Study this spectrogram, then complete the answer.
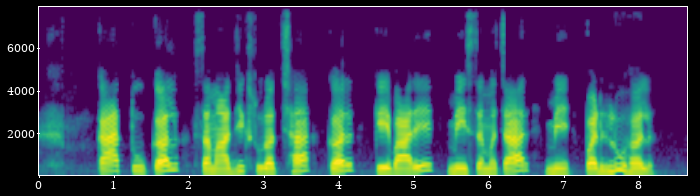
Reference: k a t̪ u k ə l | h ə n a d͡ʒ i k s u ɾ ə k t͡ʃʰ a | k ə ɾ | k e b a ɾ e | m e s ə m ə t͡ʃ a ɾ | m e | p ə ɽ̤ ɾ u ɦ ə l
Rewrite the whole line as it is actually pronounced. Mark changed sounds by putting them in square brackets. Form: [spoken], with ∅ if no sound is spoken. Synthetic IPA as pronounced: k a t̪ u k ə l | [s] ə [m] a d͡ʒ i k s u ɾ ə k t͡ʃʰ a | k ə ɾ | k e b a ɾ e | m e s ə m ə t͡ʃ a ɾ | m e | p ə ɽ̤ [l] u ɦ ə l

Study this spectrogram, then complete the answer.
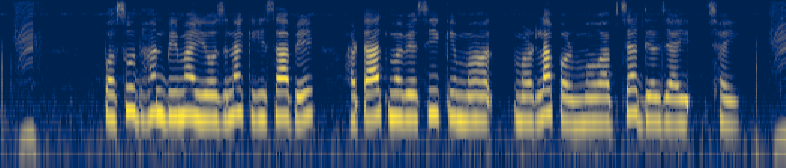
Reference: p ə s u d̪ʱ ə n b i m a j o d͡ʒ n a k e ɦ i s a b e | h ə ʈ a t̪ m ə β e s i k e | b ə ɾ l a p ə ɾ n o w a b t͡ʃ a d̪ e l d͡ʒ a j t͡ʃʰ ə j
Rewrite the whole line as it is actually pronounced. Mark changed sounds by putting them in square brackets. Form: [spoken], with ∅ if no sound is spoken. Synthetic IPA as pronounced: p ə s u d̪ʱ ə n b i m a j o d͡ʒ n a k e ɦ i s a b e | h ə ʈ a t̪ m ə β e s i k e | [m] ə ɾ l a p ə ɾ [m] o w a b t͡ʃ a d̪ e l d͡ʒ a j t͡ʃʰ ə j

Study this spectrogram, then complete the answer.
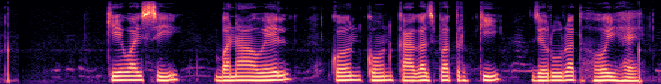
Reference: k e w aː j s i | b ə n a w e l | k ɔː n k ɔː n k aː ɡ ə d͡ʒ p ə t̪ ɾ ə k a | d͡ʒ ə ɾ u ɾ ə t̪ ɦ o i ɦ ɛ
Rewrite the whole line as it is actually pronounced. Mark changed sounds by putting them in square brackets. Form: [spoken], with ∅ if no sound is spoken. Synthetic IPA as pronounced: k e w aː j s i | b ə n a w e l | k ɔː n k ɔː n k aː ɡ ə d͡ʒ p ə t̪ ɾ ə k [i] | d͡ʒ ə ɾ u ɾ ə t̪ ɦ o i ɦ ɛ

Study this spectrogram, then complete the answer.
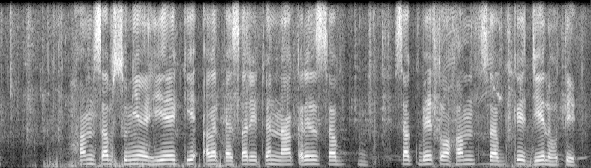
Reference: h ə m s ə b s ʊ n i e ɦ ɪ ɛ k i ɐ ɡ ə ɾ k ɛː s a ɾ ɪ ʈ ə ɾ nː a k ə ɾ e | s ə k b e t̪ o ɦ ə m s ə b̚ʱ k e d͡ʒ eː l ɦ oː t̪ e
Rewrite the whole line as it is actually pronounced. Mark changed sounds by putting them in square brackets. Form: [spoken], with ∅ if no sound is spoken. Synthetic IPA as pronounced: h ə m s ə b s ʊ n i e ɦ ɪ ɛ k i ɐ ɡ ə ɾ [p] ɛː s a ɾ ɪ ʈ ə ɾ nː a k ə ɾ e | s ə k b e t̪ o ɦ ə m s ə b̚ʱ k e d͡ʒ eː l ɦ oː t̪ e

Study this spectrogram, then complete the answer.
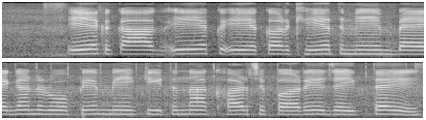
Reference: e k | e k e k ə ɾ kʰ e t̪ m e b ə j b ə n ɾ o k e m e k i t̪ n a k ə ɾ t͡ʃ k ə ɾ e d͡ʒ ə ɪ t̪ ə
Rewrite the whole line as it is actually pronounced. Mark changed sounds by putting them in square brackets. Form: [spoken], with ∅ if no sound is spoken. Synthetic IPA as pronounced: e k | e k e k ə ɾ kʰ e t̪ m e b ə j [ɡ] ə n ɾ o [p] e m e k i t̪ n a [kʰ] ə ɾ t͡ʃ [p] ə ɾ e d͡ʒ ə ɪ t̪ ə

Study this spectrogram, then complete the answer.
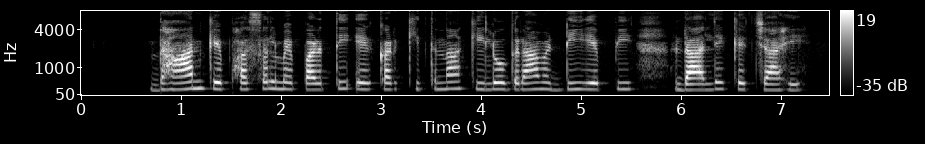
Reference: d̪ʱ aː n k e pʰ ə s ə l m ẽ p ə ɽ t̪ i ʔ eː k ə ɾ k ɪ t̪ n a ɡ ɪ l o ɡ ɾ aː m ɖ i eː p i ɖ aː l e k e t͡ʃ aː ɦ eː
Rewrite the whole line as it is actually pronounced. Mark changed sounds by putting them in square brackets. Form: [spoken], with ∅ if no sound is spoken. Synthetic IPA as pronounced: d̪ʱ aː n k e pʰ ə s ə l m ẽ p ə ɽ t̪ i ʔ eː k ə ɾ k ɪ t̪ n a [k] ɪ l o ɡ ɾ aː m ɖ i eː p i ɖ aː l e k e t͡ʃ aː ɦ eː

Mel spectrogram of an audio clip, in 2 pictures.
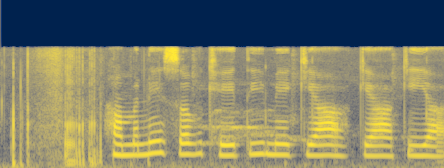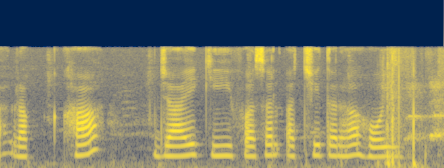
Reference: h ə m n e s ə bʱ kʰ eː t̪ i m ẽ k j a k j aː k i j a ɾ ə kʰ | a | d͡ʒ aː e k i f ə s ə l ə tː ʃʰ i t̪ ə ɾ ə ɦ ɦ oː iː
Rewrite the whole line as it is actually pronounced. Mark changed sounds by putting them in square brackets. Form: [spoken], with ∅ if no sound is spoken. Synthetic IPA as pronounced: h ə m n e s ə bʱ kʰ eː t̪ i m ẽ k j a k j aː k i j a ɾ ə kʰ | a | d͡ʒ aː e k i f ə s ə l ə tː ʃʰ i t̪ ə ɾ ə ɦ ɦ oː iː

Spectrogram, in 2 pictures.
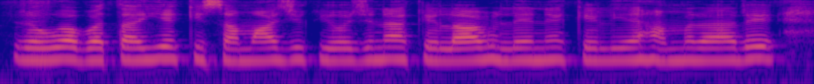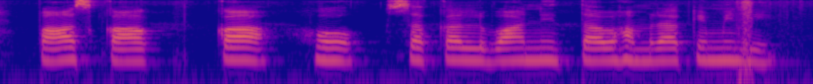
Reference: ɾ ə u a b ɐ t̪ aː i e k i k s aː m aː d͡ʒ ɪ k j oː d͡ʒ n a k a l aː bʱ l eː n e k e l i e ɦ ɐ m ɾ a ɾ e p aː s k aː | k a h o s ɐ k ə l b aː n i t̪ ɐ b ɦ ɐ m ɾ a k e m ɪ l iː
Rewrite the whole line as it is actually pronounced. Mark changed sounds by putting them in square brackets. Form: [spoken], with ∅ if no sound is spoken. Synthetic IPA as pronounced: ɾ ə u a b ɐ t̪ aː i e k i [∅] s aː m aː d͡ʒ ɪ k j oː d͡ʒ n a k [e] l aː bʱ l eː n e k e l i e ɦ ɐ m ɾ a ɾ e p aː s k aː | k a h o s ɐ k ə l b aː n i t̪ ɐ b ɦ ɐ m ɾ a k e m ɪ l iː

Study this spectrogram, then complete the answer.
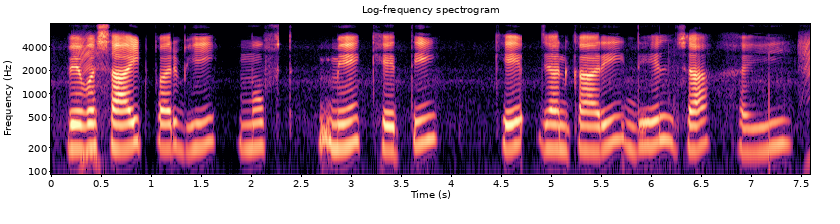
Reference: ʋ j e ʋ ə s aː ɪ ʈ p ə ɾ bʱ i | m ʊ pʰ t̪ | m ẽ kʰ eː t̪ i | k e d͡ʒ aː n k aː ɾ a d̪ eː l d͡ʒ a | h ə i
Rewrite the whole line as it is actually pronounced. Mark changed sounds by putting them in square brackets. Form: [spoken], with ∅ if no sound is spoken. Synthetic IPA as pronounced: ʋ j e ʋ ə s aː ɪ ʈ p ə ɾ bʱ i | m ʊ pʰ t̪ | m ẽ kʰ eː t̪ i | k e d͡ʒ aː n k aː ɾ [i] d̪ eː l d͡ʒ a | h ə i

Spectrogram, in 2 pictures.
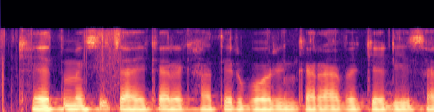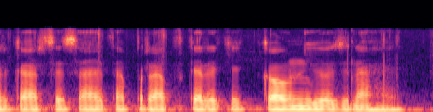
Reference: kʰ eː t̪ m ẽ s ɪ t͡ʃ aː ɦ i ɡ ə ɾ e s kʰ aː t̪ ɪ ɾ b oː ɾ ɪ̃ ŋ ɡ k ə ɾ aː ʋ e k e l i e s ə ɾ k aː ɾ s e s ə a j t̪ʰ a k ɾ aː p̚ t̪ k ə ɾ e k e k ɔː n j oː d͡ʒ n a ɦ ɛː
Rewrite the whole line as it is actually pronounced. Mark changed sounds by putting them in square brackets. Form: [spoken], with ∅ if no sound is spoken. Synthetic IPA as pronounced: kʰ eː t̪ m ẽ s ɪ t͡ʃ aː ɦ i [k] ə ɾ e [∅] kʰ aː t̪ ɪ ɾ b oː ɾ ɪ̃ ŋ ɡ k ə ɾ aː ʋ e k e l i e s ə ɾ k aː ɾ s e s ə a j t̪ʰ a [p] ɾ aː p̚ t̪ k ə ɾ e k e k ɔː n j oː d͡ʒ n a ɦ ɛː

